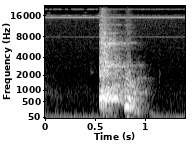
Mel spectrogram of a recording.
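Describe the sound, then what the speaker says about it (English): A single harsh cough bursts out close by, a short rasping fit of about half a second that quickly trails off into quiet. "It Makes me cough for ages."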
